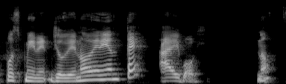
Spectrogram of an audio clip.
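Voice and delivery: ordinary talk

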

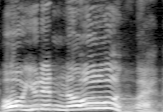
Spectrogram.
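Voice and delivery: high, drawn-out full yell. Acted. Believer shouting down the mountain, over-the-top yell. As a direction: holler it slowly at the top of your range. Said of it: "I start yelling louder at the mountain".

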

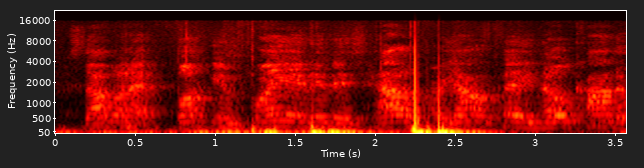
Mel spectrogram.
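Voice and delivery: loud blown-out yell; clipping distorted mic. Real, not acted. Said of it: "stop yelling in the mic".

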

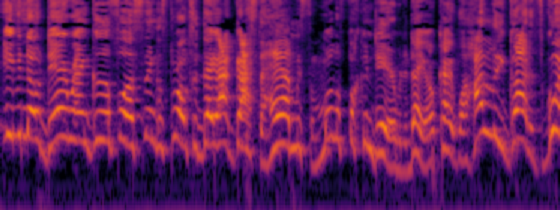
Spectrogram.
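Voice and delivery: usual speaking voice

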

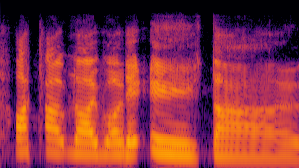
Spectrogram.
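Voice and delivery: mocking a dim celebrity, loud and high; hammed-up clueless contestant voice; dumb reality star. Mocking reality show contestants, dim loud voice. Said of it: "people who've, like, made loads of money".

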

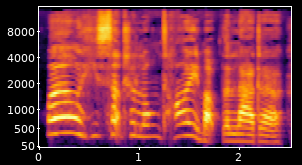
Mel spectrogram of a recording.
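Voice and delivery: high, whiny complaint; complaining. A narrator's reading. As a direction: moan about the wait. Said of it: "complained Beth".

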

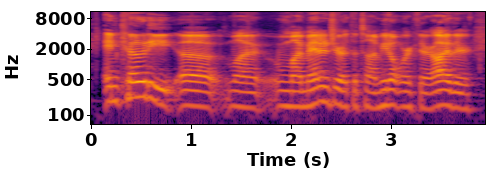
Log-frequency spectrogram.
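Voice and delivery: ordinary talk

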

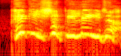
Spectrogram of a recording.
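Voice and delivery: high, loud championing cry; loud, high mock rallying call; rallying shout. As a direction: shout it like a campaign slogan. Campaigning shout for a book character.

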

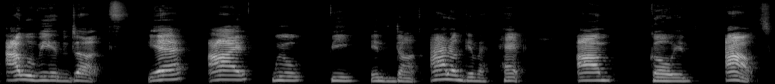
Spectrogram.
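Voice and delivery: loud, punched-out vow; emphatic declaration. Real, not acted. Club fan vowing to go dancing, defiant. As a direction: declare it loudly, hammering the words.

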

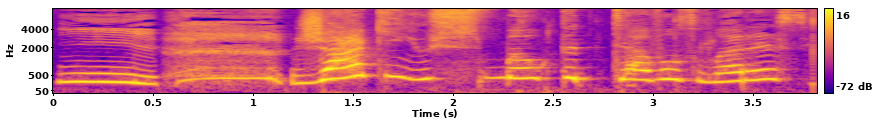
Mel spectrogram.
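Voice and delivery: high, slow pearl-clutching voice; mock scandalized prude. A judgy person gasps at her weed habit, high and slow. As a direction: play a scandalized square. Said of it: "weed is frowned upon".

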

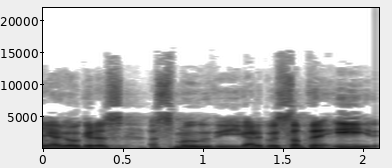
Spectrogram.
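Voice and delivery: usual speaking voice

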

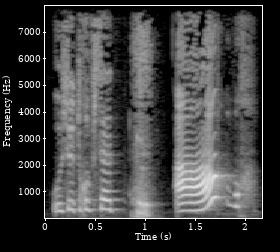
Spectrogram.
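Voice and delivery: high piglet voice, leaping up at the end; curious little pig. A narrator's reading. Little pig to the wolf about the tree, curious. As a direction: ask with a squealed last word.

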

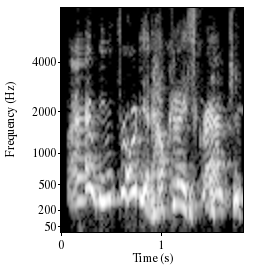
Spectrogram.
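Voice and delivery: high, loud incredulous protest; disbelief. Retold or imitated. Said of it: "And I'm like".

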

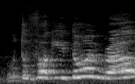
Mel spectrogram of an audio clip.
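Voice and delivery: incredulous. Retold or imitated. Retelling shock at friend's beer.

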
